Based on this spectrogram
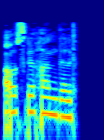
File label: "ausgehandelt", German; adjectives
